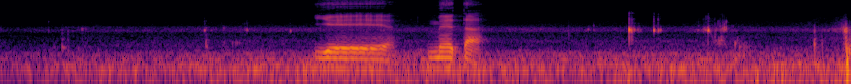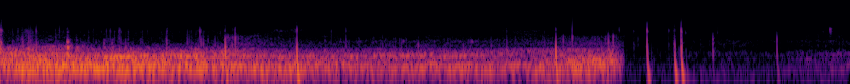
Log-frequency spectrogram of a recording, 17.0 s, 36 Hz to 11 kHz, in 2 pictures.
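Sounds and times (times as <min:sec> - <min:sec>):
muffled underwater rumble: 0:06.8 - 0:14.7.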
